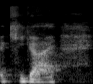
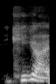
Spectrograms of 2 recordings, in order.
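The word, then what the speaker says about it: ikigai: Japanese word is on the left the English pronunciation is on the right a key guy a key guy is a way of of helping a person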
